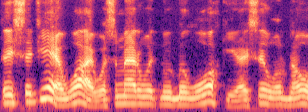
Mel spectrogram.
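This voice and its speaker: In a New York accent, a man talks at a fairly quick pace with a fairly high pitch and lively intonation. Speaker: podcast host. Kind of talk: casual chat.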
